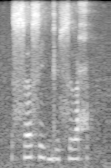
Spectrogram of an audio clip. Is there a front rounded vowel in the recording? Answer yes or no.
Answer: yes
